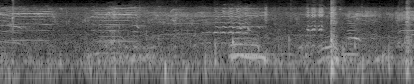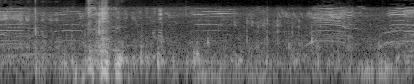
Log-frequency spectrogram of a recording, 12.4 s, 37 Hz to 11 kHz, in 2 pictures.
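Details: Free-range black goats at a Gimhae farm in South Gyeongnam on a sunny Tuesday morning in May 2019, given wet strawberry branches at feeding; bleats from several goats recur throughout, broken by two sharp clacks.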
